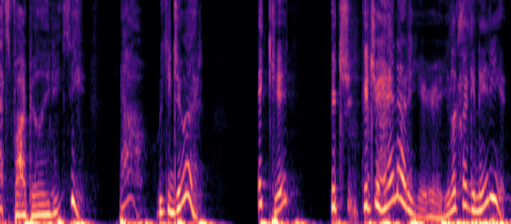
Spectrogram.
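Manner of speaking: dumb hokey voice, very high, swooping and sing-song. Doing an impression of a film character's lines: Mark Wahlberg impression. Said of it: "My Wahlberg impression".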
